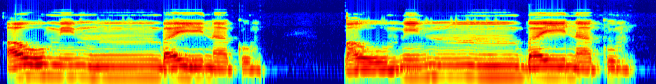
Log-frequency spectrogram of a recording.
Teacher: Karena ada tanwin bertemu dengan ba. Cara bacanya, suara tanwin masuk, seakan-akan masuk ke ba. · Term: bacaan iqlab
